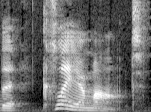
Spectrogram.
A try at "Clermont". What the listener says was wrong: It's multiple syllables. It's not just two.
